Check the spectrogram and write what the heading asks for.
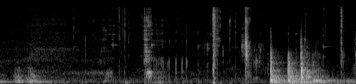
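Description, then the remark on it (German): Glasses clink a few times at irregular moments, light bright taps mixed with soft handling thumps and shuffling, as people pause to take a sip of water. No one speaks. “Wir trinken kurz einen Schluck.”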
